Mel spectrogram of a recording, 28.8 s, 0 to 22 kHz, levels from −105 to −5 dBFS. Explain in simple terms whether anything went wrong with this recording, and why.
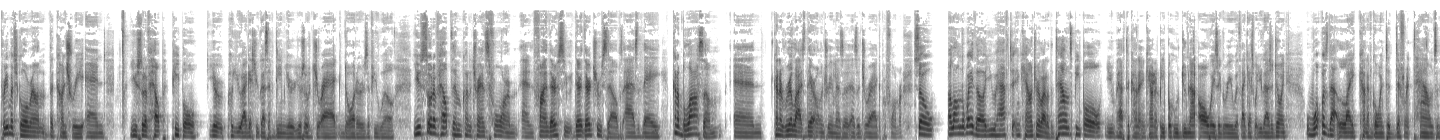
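At 14.59 s, right after "they kind of blossom", the speech fades to silence in about 20 ms and returns at 14.70 s. This is a digital broadcast dropout: the receiver lost a brief stretch of signal, roughly 43 ms, consistent with a single bad frame, and muted until clean data resumed.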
